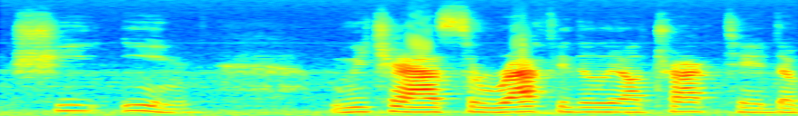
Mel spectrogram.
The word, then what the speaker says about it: Shein: belongings to the chinese brand called the shane pronounced she in which has rapidly attracted the global army of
